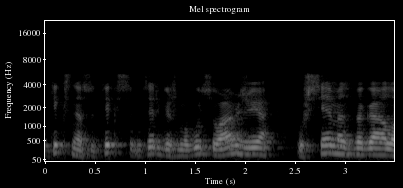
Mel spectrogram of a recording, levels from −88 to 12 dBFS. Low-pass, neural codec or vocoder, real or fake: 5.4 kHz; none; real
